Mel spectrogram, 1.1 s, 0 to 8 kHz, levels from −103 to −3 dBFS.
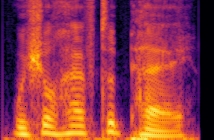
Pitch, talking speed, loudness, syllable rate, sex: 130 Hz, 280 wpm, -15 LUFS, 5.6 syllables/s, male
